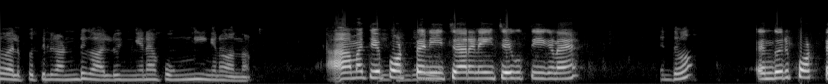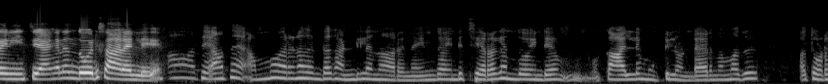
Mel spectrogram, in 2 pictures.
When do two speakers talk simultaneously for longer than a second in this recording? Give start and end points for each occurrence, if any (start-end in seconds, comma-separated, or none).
none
